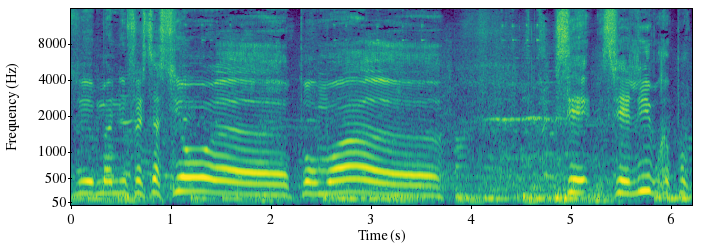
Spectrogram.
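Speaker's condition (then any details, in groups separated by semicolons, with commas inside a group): Down syndrome; trisomy 21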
